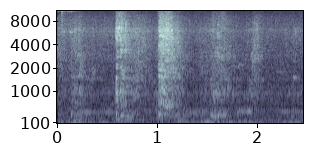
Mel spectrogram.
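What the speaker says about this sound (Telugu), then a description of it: "మిరియాలు మాత్రం వేయించుకోవాలి నూనెలో." Black peppercorns fry in oil for a bachelor-style chicken fry, sounding as a soft sizzle with a few sharp bursts of spattering and stirring scrapes, short and fairly quiet.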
